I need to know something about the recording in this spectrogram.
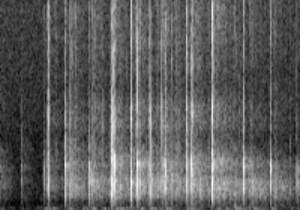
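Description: Applause from a small group of people: separate hand claps, heard distinctly, starting about half a second in.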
